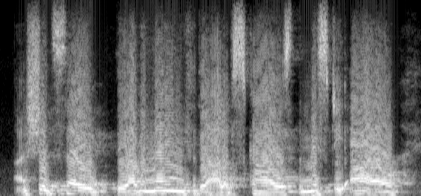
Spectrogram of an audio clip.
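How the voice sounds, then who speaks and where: A man with a medium pitch talks at a moderate pace while noticeable background noise carries on behind him. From Scotland. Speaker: university professor. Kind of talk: lecture.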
